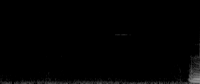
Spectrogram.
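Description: Near silence: room tone, with no clear click or beep from the device's button.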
